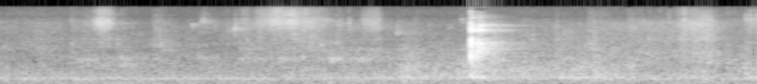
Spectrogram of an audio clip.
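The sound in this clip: Dry baking ingredients and baking powder are mixed in a bowl with a utensil, which makes faint, soft scraping and one sharp clink of metal against the bowl midway through a quiet stretch.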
